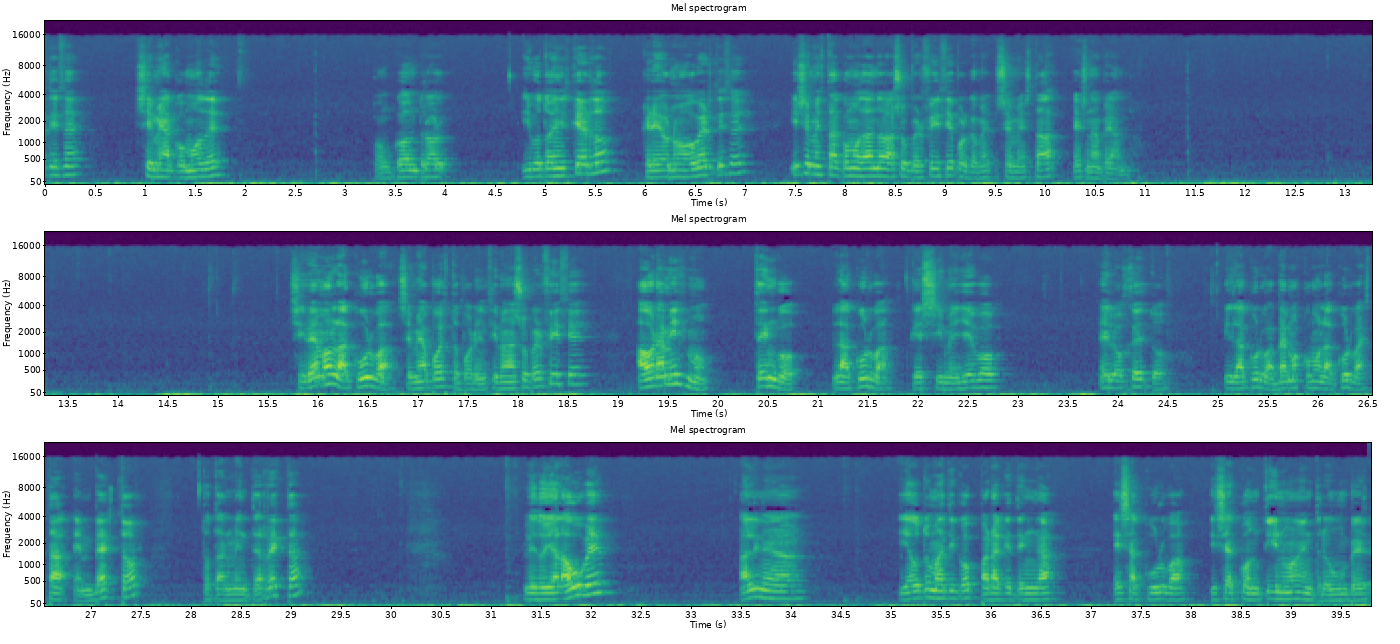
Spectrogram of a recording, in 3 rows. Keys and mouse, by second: 2.7-5.6 drag, 7.5 g, 9.6 click, 14.0 g, 19.0 z, 19.6 middle click, 21.4 z, 22.4 Tab, 24.6 KP_Divide, 27.4 Tab, 28.4-30.2 drag, 28.8 Tab, 29.8 a, 30.2 a, 31.2 v, 34.6 v, 37.8 click.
